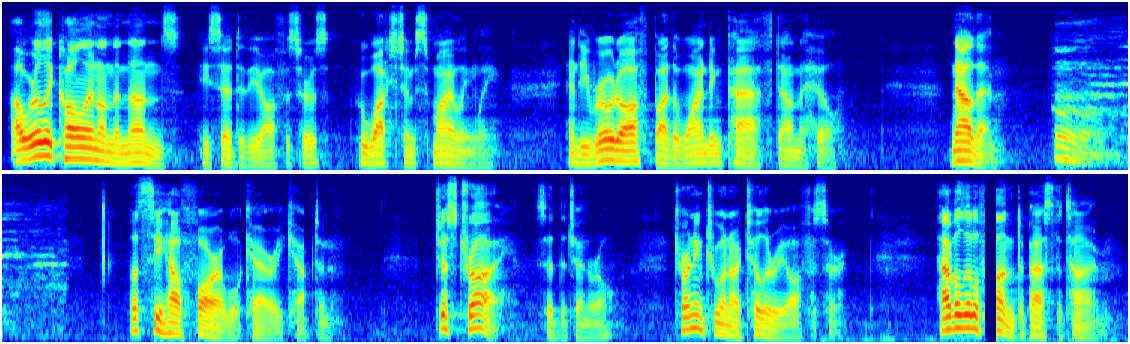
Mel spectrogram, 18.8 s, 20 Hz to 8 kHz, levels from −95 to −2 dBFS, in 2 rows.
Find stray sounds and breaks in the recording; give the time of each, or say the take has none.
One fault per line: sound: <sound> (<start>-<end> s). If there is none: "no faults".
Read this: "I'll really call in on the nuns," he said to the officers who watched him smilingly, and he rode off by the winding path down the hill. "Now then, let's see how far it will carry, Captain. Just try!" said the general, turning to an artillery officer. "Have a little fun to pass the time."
sound: sigh (8.7-9.9 s)
sound: dropout (17.6-17.7 s)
